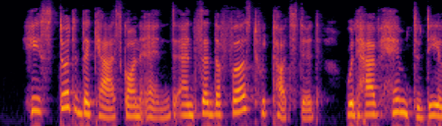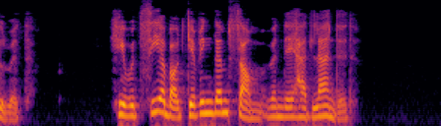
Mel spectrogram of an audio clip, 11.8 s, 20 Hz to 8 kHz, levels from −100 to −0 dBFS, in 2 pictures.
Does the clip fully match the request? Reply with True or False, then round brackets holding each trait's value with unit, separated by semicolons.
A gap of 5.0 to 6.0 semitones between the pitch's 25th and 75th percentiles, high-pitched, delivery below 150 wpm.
False (5.3 semitones; 205 Hz; 155 wpm)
